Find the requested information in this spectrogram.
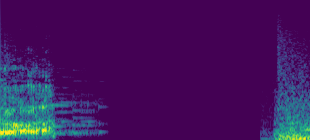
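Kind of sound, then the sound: sound effect, roar sound effect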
